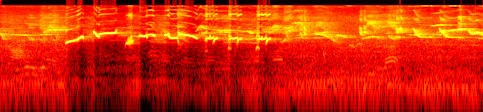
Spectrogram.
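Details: Oriental magpie-robin song used to provoke singing: a quick run of bright whistled notes, rising and sliding, lasting about two seconds, then mixed high chattering and squeaky calls continuing underneath.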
